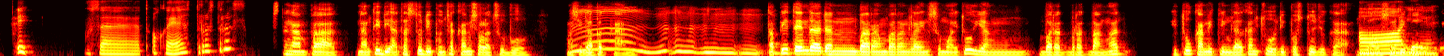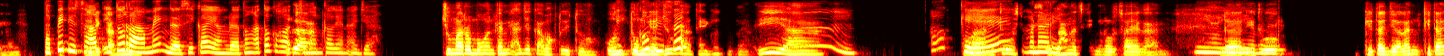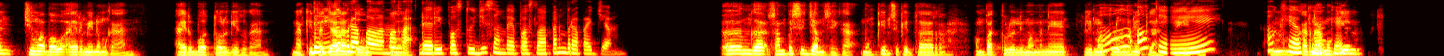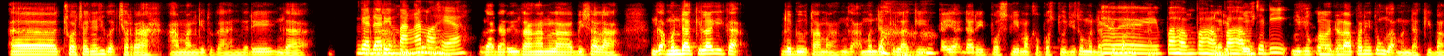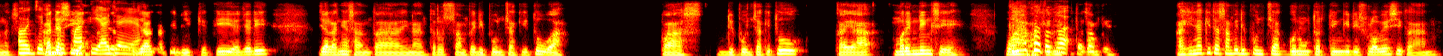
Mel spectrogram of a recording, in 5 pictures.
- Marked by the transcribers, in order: tapping; other background noise; chuckle
- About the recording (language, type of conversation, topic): Indonesian, podcast, Pengalaman melihat matahari terbit atau terbenam mana yang paling berkesan bagi kamu, dan apa alasannya?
